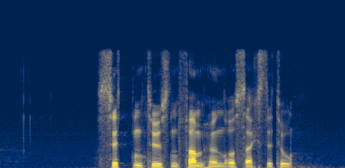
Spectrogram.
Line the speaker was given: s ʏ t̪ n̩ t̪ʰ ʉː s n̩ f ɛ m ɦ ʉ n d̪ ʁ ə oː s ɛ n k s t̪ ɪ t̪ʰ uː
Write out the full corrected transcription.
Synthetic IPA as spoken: s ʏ t̪ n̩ t̪ʰ ʉː s n̩ f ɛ m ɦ ʉ n d̪ ʁ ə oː s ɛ k s t̪ ɪ t̪ʰ uː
